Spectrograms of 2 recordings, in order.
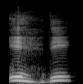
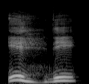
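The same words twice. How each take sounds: The two takes are said the same way.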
